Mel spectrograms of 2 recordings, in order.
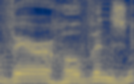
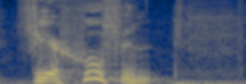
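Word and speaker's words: Verhoeven: said you're mangling Paul verhoven name verhoven pronounces his name f hofen and so I wrote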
